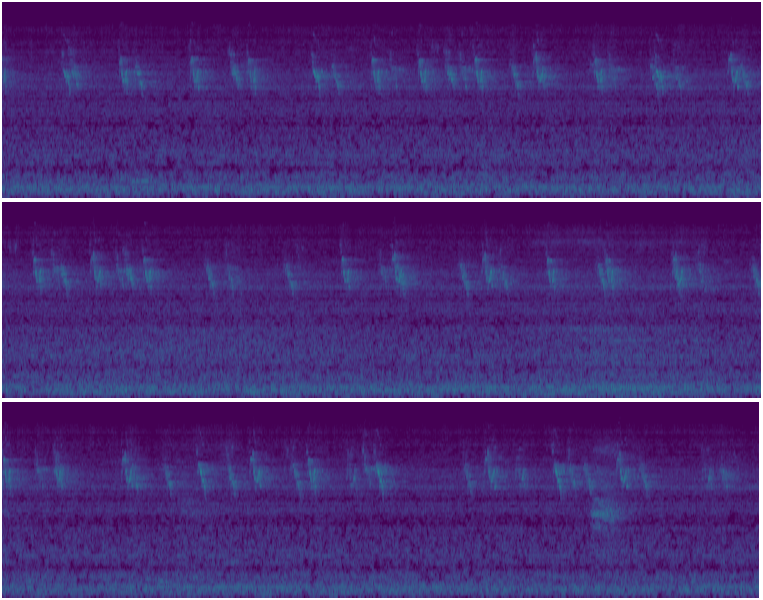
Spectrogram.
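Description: Faint bird chirping, a few short high chirps a second, over quiet room noise, with a couple of lower falling calls near the end.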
